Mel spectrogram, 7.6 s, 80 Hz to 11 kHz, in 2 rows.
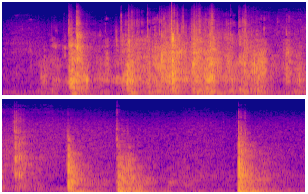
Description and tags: A compilation of soft bangs that have been elongated and the pitch has been reduced to -10. Recorded using a Mac computer microphone.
